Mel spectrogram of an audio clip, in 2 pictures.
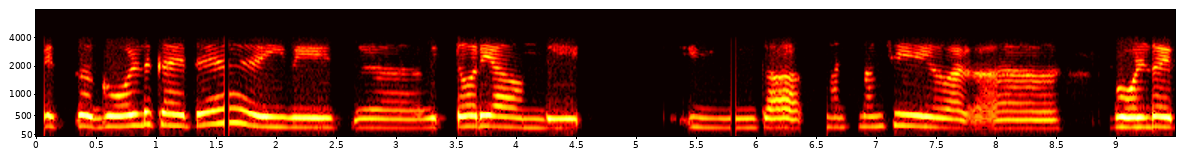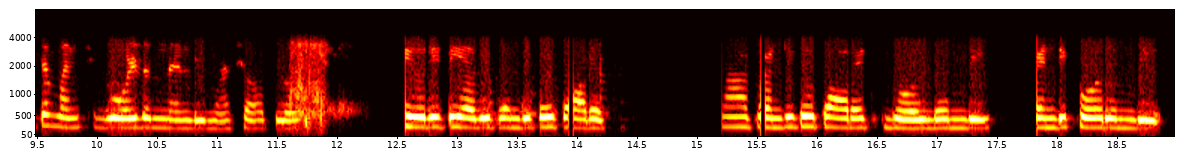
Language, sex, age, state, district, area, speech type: Telugu, female, 30-45, Andhra Pradesh, Guntur, rural, conversation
